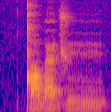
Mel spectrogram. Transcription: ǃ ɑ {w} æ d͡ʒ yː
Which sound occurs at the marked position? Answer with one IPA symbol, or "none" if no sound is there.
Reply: w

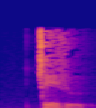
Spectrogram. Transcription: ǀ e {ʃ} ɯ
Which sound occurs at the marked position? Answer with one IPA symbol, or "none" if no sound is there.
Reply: z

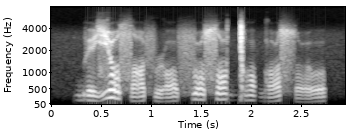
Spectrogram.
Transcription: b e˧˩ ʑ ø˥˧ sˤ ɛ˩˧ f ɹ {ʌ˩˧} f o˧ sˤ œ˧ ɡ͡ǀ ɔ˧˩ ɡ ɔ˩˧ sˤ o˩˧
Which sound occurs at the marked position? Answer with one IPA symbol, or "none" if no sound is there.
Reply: ɔ˩˧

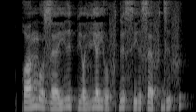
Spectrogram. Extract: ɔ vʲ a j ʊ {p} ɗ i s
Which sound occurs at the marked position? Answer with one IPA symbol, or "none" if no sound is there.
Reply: f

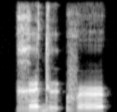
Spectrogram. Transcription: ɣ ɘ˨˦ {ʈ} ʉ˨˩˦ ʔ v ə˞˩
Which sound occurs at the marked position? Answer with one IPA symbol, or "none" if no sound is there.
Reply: d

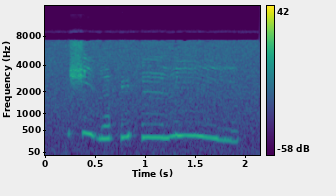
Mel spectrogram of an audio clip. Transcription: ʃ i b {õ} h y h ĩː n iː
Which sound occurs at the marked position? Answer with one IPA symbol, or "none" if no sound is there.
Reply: õ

